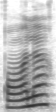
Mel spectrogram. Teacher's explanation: قاف جو ہے وہ حروف مستعلیہ کا حرف ہے، اس کو ہم نے پر پڑھنا ہے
